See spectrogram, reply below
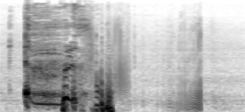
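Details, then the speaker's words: Girl with scratchy, sore throat who thinks she is getting a cold: a harsh, rough cough burst followed by a few smaller coughs and throat clearing. "Yeah, my throat's been kind of scratchy and it's kind of sore."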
